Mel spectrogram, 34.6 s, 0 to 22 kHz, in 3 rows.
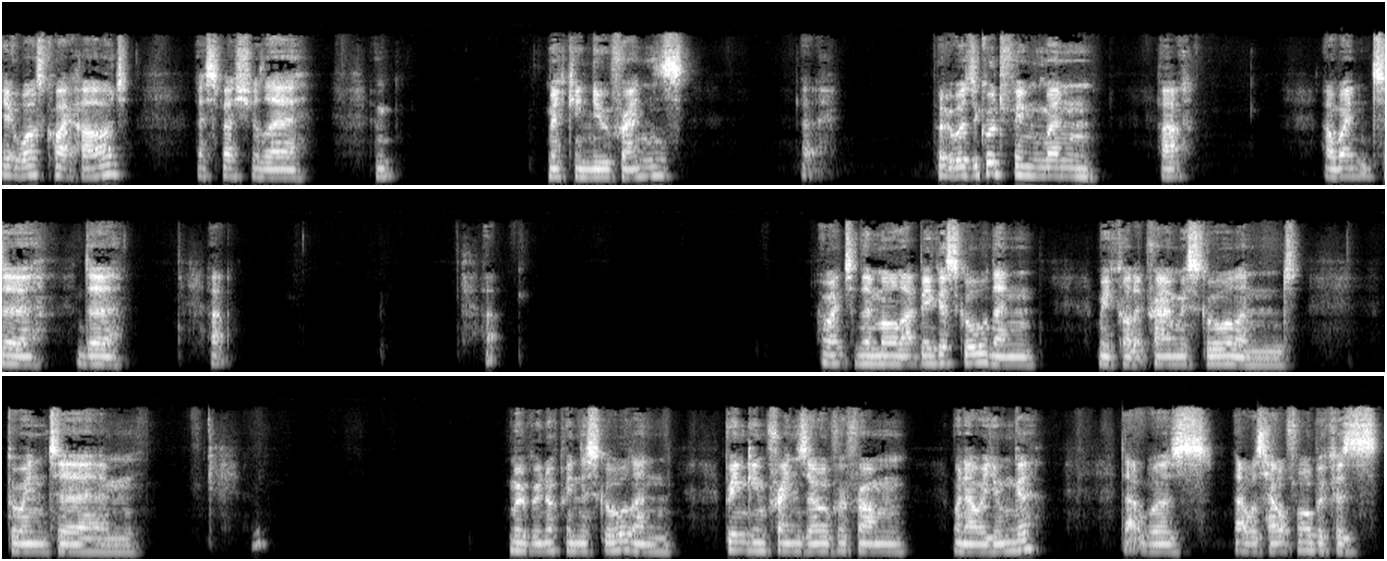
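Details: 27-year-old man from the UK with lifelong stuttering (stammer) featuring blocks, improved as his confidence grew; speech therapy in childhood; stuttering (stammer).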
